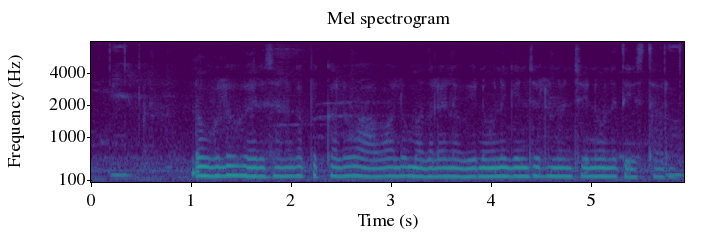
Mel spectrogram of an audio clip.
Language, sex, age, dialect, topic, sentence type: Telugu, female, 25-30, Utterandhra, agriculture, statement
